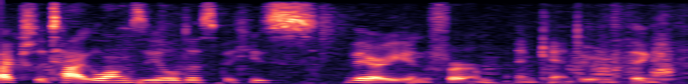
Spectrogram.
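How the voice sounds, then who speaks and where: With an American accent, a woman talks at a fairly quick pace over noticeable background noise. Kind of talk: casual vlog to camera.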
